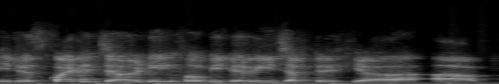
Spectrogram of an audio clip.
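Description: A man speaks English with a clear Malayali accent, telling a personal story as an interview guest. His delivery is halting and conversational. The recording is dull and lo-fi, with music behind him. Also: medium pitch, fairly bright tone. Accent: Malayali Indian English. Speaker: interview guest, drag performer.

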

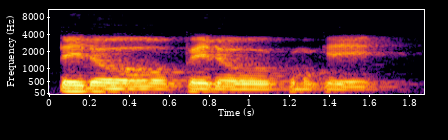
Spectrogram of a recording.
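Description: Speaking slowly in a lowish voice, this podcast co-host jokes around in casual conversation, acting out stories with exaggerated quoted voices. The recording is roomy and echoey, with the highs cut off.

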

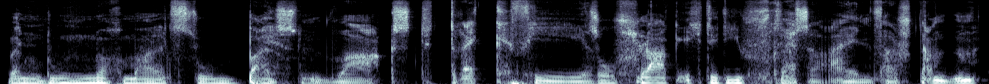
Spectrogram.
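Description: A man voicing a gruff middle-aged police commissioner in an audiobook, rough and commanding. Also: on the low side, expressive, measured pace, no echo, clean studio sound. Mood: menacing.

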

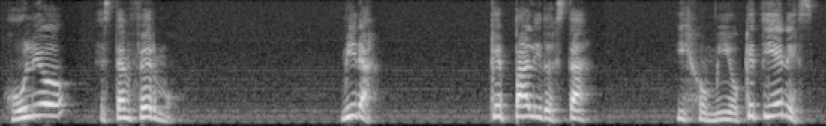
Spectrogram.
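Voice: medium pitch, animated, takes it slowly, pauses often, dark tone, breathy edge, pitched above the performer's own voice. A narrator voicing a caring mother who speaks in a worried, urgent way.

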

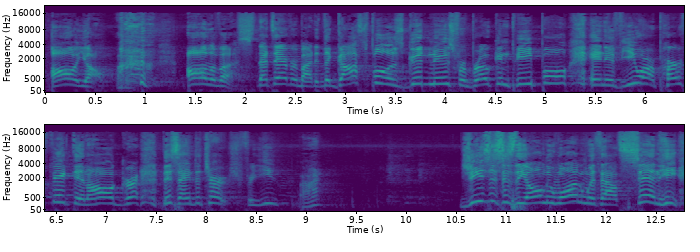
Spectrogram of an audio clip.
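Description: A man giving a sermon as a pastor, preaching energetically with wide swings in pitch and loudness and talking straight to the congregation. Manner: addresses the congregation directly, with asides and a coaching tone.

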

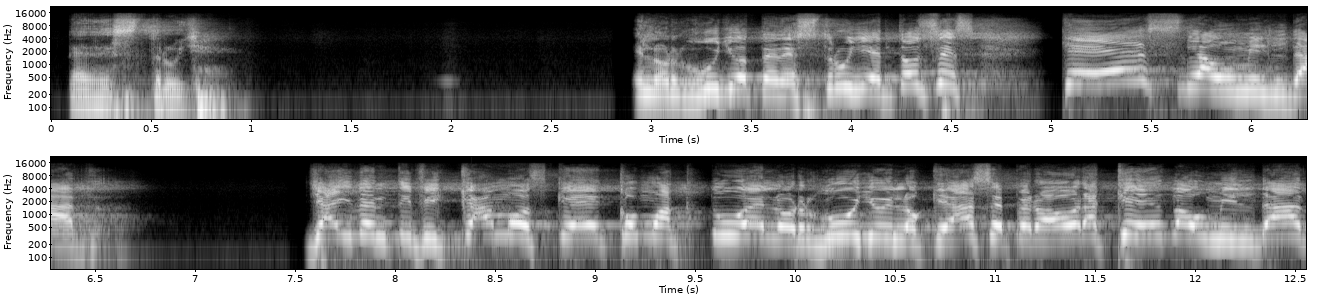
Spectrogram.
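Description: A middle-aged man preaching a sermon, telling stories and acting out voices with big swings in pitch. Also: animated, moderate pace, fairly bright tone. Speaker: pastor.

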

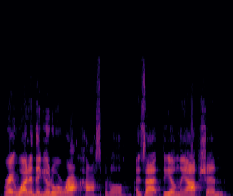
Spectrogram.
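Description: A woman's voice: medium pitch, very animated, brisk, sharp tone. A woman co-hosting a podcast, chatting casually about a cartoon episode in a laid-back way, laughing often and using many fillers. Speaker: podcast co-host.

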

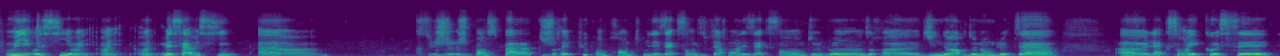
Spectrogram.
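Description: A woman's voice: a little high, a little slow. A woman who is a podcast guest, talking at length in a chatty, expansive way with many small restarts. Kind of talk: casual podcast conversation.

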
